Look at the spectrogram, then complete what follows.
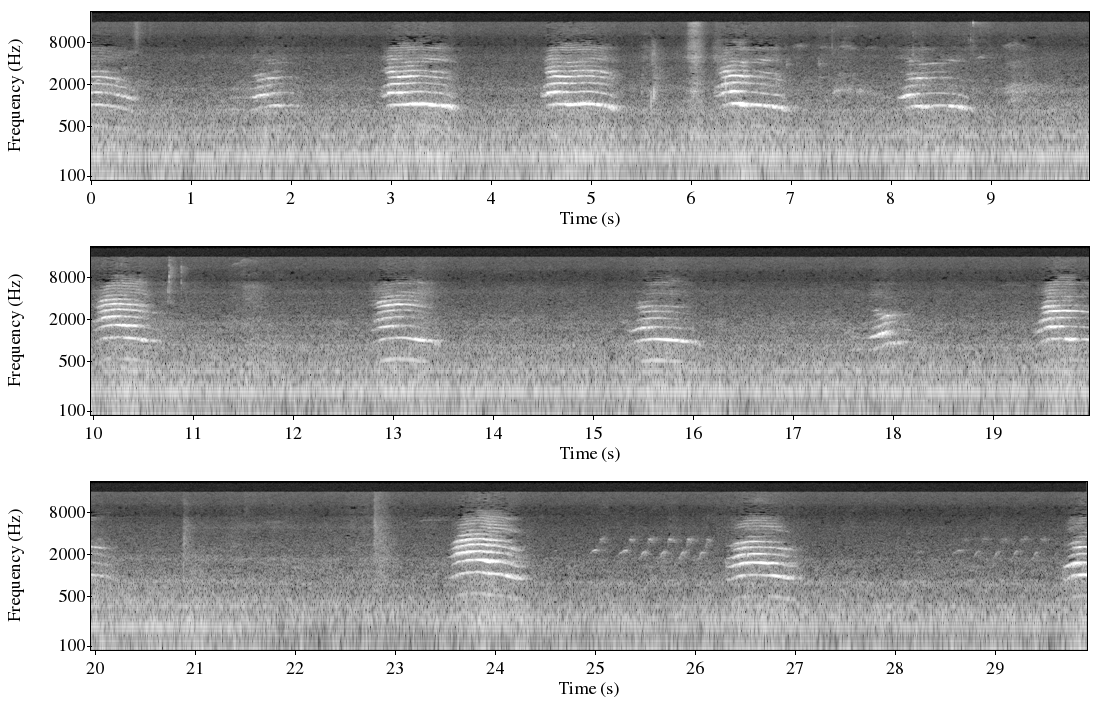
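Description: Cat meowing over and over, about a dozen drawn-out calls two to three seconds apart, each rising then falling in pitch: the repeated calling its owner calls singing.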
